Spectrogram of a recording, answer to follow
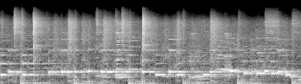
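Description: Live instrumental band playing: accordion, electric guitar, electric bass and drum kit together, with a melody of held notes over a bass line and frequent drum and cymbal hits.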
